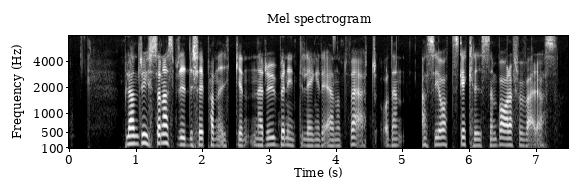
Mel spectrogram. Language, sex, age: Swedish, female, 26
